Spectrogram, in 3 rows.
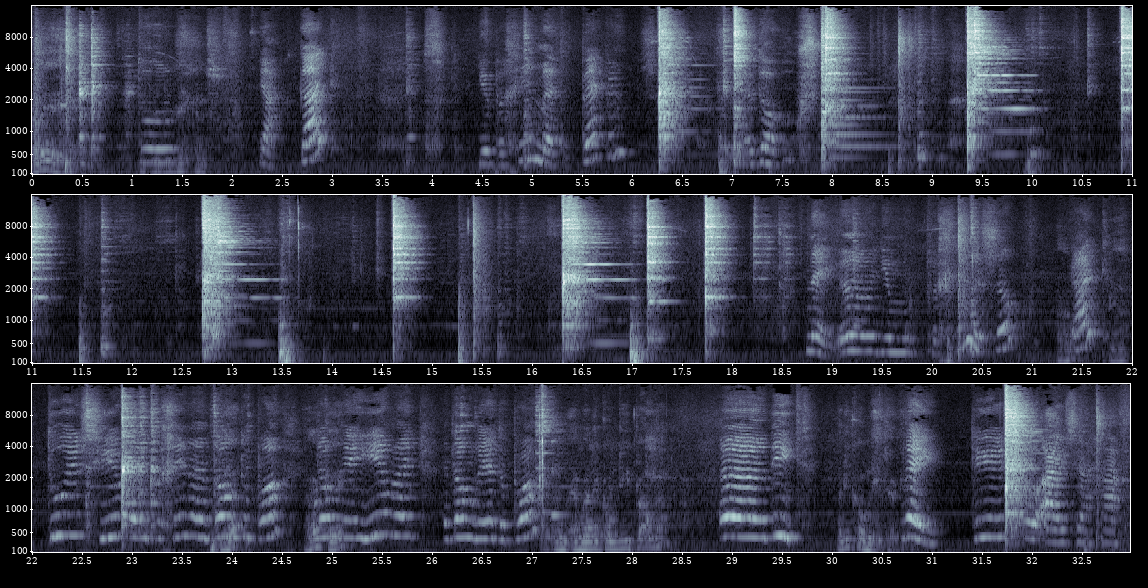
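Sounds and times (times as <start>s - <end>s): child's voice: 1.0s - 1.7s, 2.3s - 3.1s, 4.4s - 6.0s, 7.0s - 7.7s, 18.7s - 27.4s, 28.9s - 29.8s, 30.7s - 32.9s
metal pots struck like drums: 6.2s - 6.8s, 7.9s - 8.6s, 9.3s - 10.2s, 10.9s - 11.4s, 12.7s - 13.7s, 14.6s - 15.0s, 16.3s - 18.5s.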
